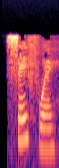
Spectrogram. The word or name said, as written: safeway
